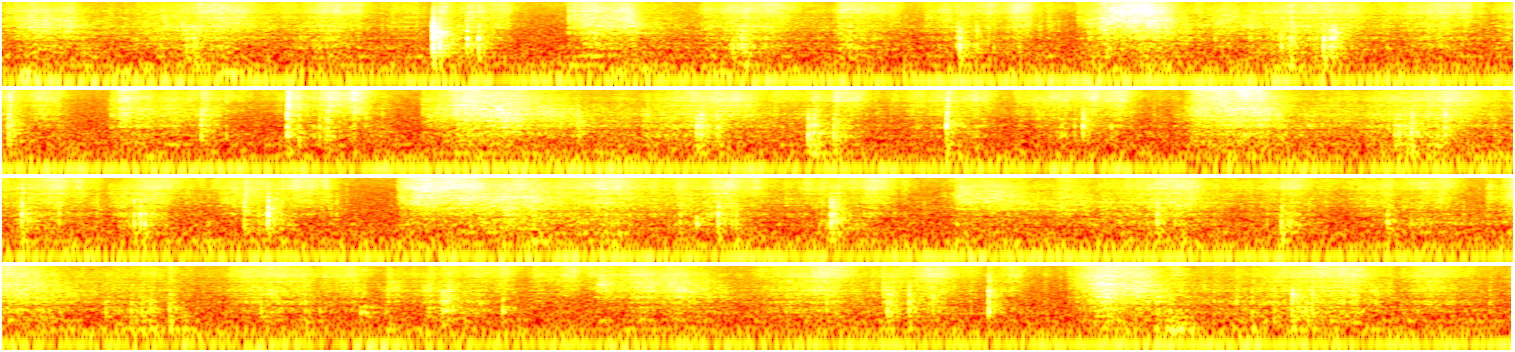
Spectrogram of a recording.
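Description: Hands squeezing and kneading a heap of baking soda: a continuous run of soft, irregular crunches as the powder packs and crumbles between the fingers, with one sharp click about two seconds in.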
